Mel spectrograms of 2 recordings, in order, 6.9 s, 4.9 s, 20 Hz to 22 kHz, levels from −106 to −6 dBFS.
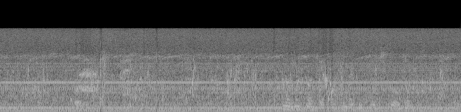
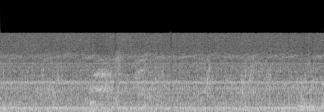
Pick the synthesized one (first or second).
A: second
